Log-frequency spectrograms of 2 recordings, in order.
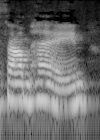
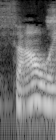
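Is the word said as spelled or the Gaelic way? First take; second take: as spelled; Gaelic way. First: It is pronounced the way the spelling looks. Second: It is pronounced the Gaelic way, unlike spelling. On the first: The speaker calls it wrong. "So it looks like a" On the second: The speaker calls it right. "But it's"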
